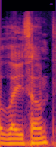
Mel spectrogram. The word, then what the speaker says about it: Latham: I go, Latham. I go, how do you spell that? Here we go. L-A-T-H-A-M.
